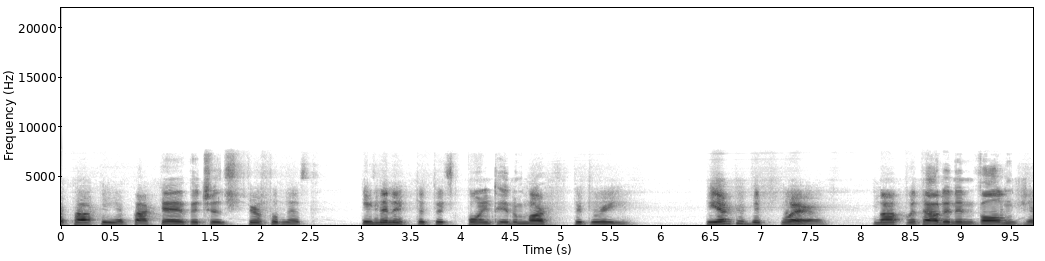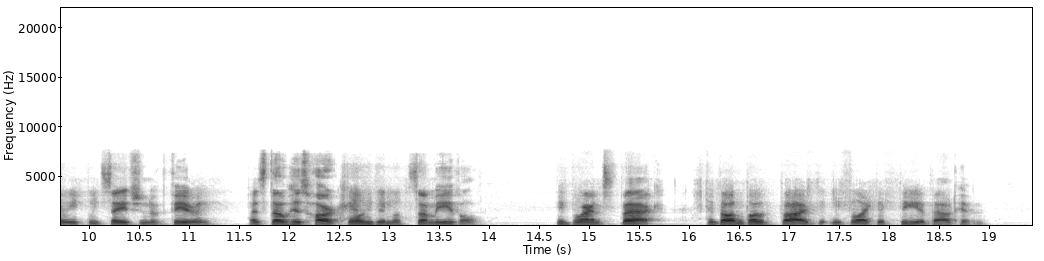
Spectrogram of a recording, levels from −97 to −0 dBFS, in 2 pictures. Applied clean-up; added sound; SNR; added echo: neural mask model DeepFilterNet 3.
